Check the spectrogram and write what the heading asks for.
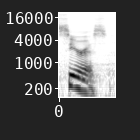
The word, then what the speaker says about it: Sirius: of these special dogs my name is pronounced cirrus cirrus is the name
